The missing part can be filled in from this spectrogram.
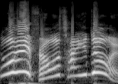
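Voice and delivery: very high, very loud slapstick holler. Retelling a slapstick scene, doing Curly: Curly impression. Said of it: "And then Curly comes in and he's like".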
